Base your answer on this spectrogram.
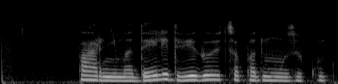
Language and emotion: Russian, neutral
